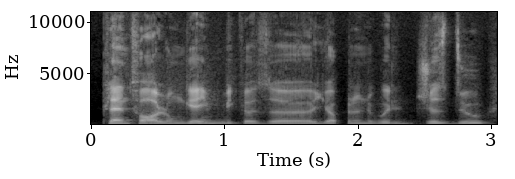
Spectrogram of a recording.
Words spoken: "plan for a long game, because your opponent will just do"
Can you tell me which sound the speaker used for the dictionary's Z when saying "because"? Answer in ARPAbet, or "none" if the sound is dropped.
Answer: Z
